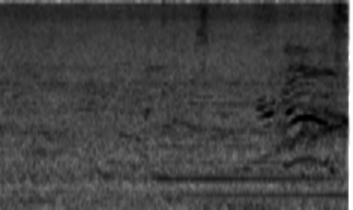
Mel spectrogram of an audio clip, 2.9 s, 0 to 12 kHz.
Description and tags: newjersey OC wondeready
Someone is ready at Wonderland Pier in Ocean City recorded with DS-40 and edited and Wavoaur.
